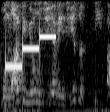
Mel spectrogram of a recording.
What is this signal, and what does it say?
Special information tone, with speech.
